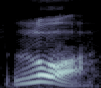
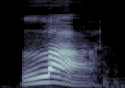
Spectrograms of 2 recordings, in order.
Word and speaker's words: 落: Now this character can also be pronounced luo, but here it's pronounced la, to lose or misplace something.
